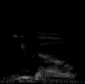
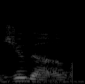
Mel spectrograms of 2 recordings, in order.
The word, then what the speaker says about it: Yugo: His nickname that Basby gives him is Yugo. It's not Jugo.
